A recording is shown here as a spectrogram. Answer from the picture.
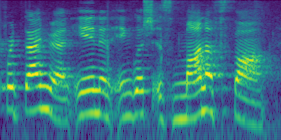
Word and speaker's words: monophthong: If it is just a 单元音,And the word for 单元 in English is monophthong. You can tell by the funny spelling, th. Th, 连续、啊、很奇怪一大堆这个子音 But we pronounce this as one sound.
